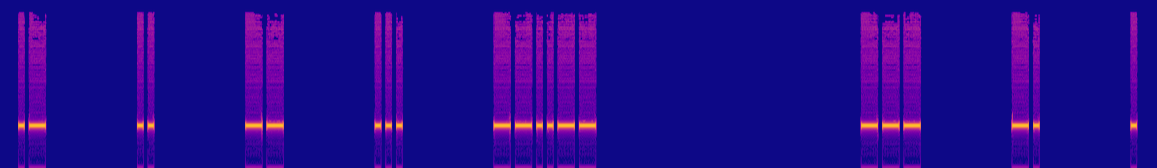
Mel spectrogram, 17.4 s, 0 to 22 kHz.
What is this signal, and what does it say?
Morse code, heard as a keyed tone, about 15 wpm, spaced as for 5 wpm, 1000 Hz. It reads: AIMS, ONE
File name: qotdfiles / 5wpm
